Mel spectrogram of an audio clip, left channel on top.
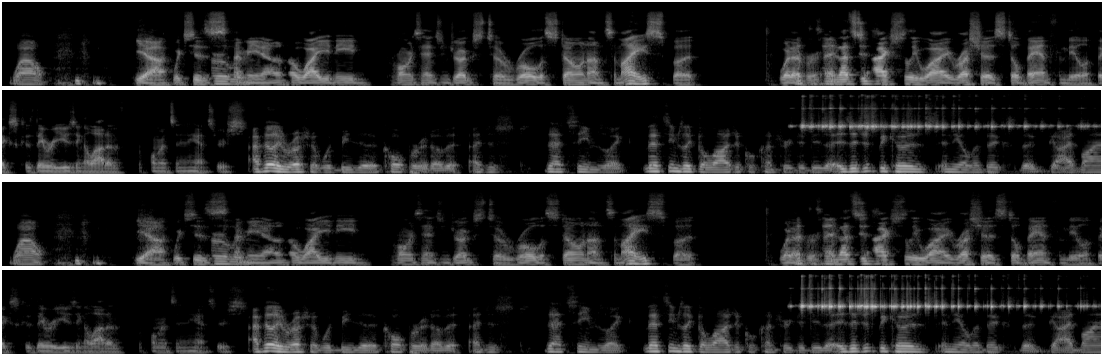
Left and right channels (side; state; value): both; normal; correlation 0.04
